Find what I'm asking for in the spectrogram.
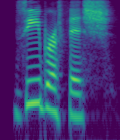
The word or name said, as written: zebrafish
